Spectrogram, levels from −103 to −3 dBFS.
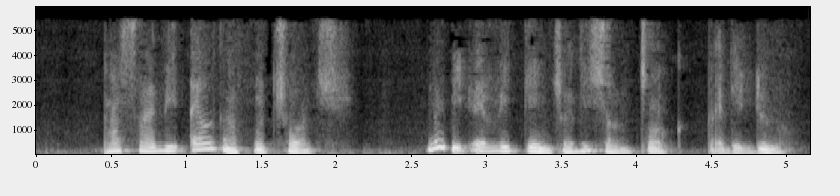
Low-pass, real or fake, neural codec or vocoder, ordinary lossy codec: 5.4 kHz; fake; codec, 24 kHz, 1.5 kbps, HILCodec; MP3, 32 kbps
